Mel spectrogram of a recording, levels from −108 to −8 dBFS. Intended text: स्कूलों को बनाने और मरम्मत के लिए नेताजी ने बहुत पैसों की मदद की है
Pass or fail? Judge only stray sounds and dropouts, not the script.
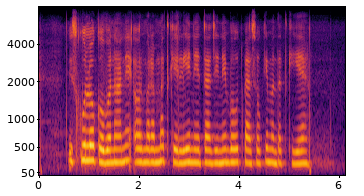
pass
